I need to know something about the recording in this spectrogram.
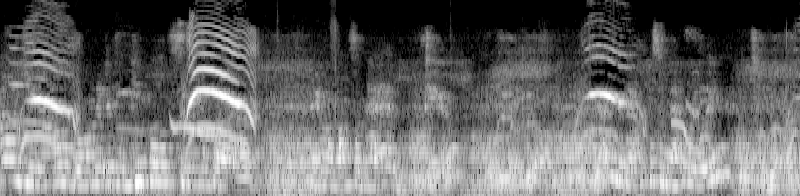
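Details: Litter of seven Scottish Fold kittens aged three weeks calling indoors: a quick pair of shrill, arched mews opens, another comes near six seconds, with continuous low chattering voices and faint squeaky cries between.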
